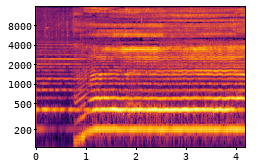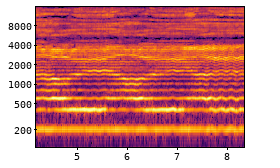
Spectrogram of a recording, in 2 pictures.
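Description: A singer's voice slides up about a second in and holds one long sung note, the start of a Persian-language vocal; the pitch begins to waver near the end.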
